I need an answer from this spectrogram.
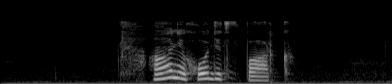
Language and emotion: Russian, neutral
